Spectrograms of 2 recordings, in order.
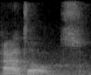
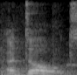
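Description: First: It is said with a British pronunciation. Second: It is said with an American pronunciation. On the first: "instead of adult" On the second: "Americans say adult"

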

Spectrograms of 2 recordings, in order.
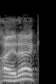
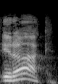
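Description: First: The name is said with an Americanized pronunciation. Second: The name is said with a native-style pronunciation. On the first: The speaker calls it wrong. "He never pronounced the country right. He called it Iraq" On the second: The speaker calls it right. "at least pronounce it right"

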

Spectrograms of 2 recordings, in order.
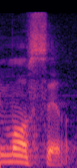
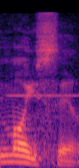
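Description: First: It is said in a Sephardi Hebrew accent. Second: It is said in an Ashkenazi Hebrew accent. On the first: "The Sfaradim say Moser"

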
